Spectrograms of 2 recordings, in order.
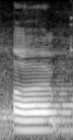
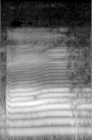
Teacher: इसके उच्चारण का कम समय लगेगा तो हम कहेंगे अ, इसका डबल समय लगेगा क्योंकि डबल मात्रा है, 2 मात्रा है तो हम कहेंगे आ, और इसमें एक मात्रा और आ जाती है, इसलिए ह्रस्व से तिगुना समय लेते हैं।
